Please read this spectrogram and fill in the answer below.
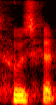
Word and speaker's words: Houska: Czech Republic is houska Castle how do you spell that h-o-u-s-k-a okay now this one Husker Castle okay touches on checks all my books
